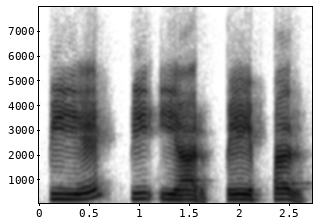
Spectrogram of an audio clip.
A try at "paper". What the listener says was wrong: ఇది ఫాస్ట్ చదువమ్మా, విడగొట్టద్దు నువ్వు. మాకు విడగొడితే పద్ధతి కాదు నాకు. పిఆర్ పేపర్ అంతే, సరక్కని వెళ్ళిపోయిన పాము.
